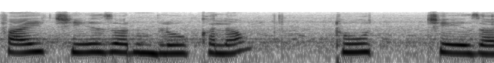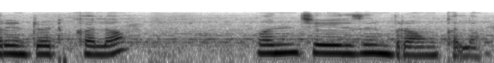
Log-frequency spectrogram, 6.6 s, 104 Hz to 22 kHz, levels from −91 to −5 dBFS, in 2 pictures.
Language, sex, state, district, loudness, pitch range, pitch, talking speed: English, female, Karnataka, Bangalore, -15 LUFS, 225-260 Hz, 245 Hz, 165 wpm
